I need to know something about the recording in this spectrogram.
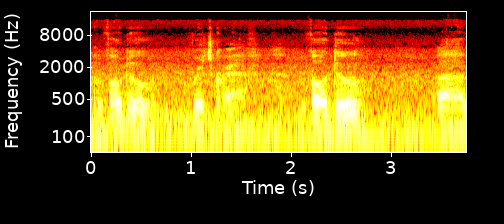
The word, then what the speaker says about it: Vodun: Vodu, uh, V O D U N, silent N. It's pronounced Bodu.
